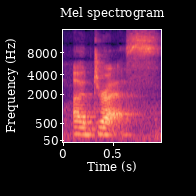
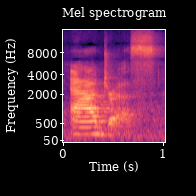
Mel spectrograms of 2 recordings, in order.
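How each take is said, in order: First: The stress is on the second syllable. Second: The stress is on the first syllable. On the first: It is the verb, meaning to speak to someone. "it has stress on the second syllable" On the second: It is the noun, meaning where someone lives. "completely different from the noun address"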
